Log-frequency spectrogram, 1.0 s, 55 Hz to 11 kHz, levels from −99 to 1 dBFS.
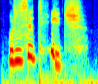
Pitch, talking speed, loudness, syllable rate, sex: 265 Hz, 245 wpm, -16 LUFS, 5.7 syllables/s, female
